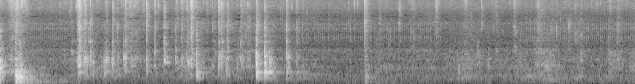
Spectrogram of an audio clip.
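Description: People eating by hand at close range: chewing and lip-smacking with many small clicks and ticks, busiest in the first three seconds and fainter after.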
